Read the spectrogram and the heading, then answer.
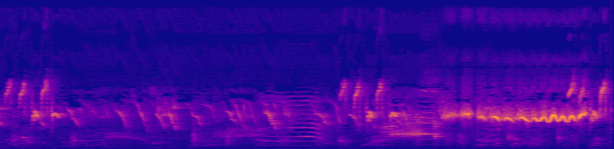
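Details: A cinereous tit in full song gives a busy run of high, scratchy chirps and buzzy notes, ending in a fast, ringing trill; other faint bird calls are heard behind it.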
